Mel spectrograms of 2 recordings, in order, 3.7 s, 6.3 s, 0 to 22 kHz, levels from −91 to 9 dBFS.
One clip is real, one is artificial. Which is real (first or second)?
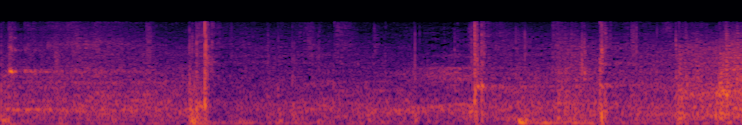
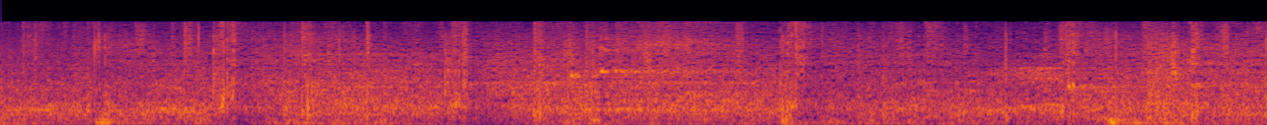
first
